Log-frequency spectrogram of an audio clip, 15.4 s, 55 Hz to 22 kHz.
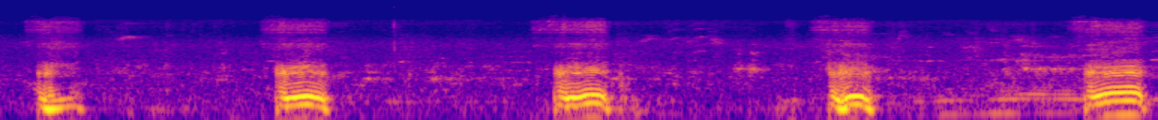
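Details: Black pug dog sleeping with his owner: regular low rumbling snoring bursts, about 17 breaths a minute, with quiet pauses between; snoring.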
